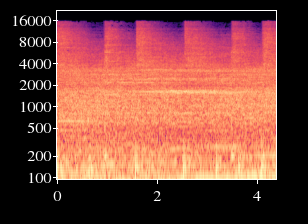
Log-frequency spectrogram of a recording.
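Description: Loud free-improvised noise rock: a dense distorted wall of sound over a steady low bass tone, with drums and a high hissing wash that cuts in and out about once a second.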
